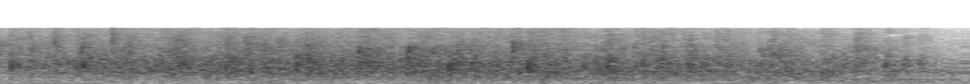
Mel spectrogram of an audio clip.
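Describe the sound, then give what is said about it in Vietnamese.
A crowd applauds steadily to pledge commitment, a dense, even wash of many hands clapping at once that holds for several seconds and begins to taper off near the end. No one speaks. “nếu quý vị thấy rằng là cái việc nhạy cảm bản thân không tốt, mặc cảm tự ti là không tốt, ganh ghét là trở ngại, đố kỵ là nên tránh, mặc cảm tiêu cực là cần vượt qua để khép lại cái bệnh tự ái chấp ngã, thì hãy dâng cho một tràng pháo tay để cam kết.”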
